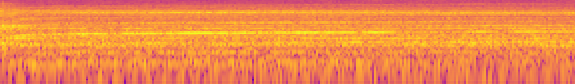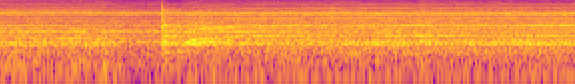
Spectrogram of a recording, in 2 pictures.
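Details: Bridgeport belt-drive milling machine, serviced and in good working order: a steady, even spindle whine over the motor hum with no knocking or grinding, so the spindle runs normally.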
